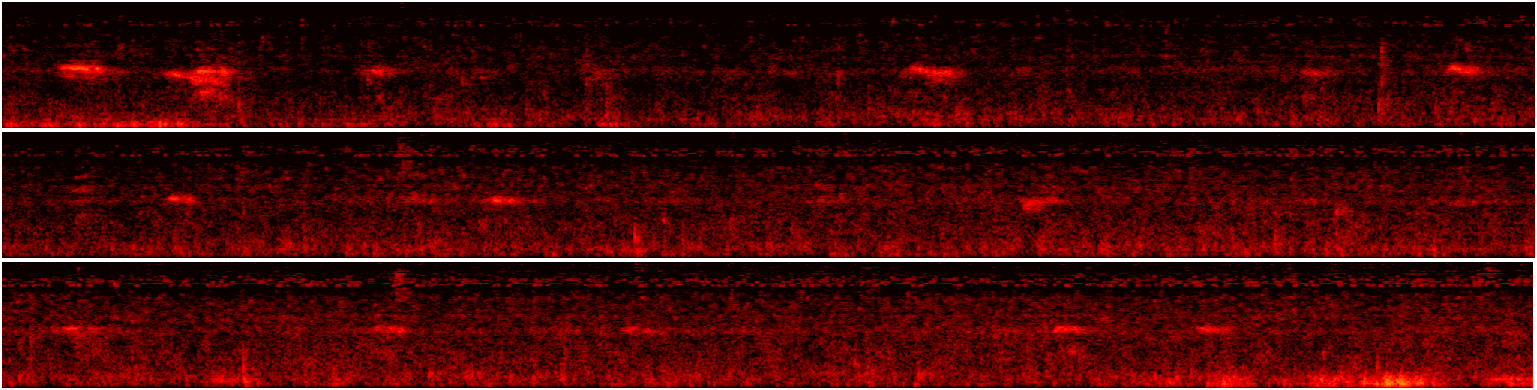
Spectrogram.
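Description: Faint, short bird calls recurring every second or two over quiet room tone.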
